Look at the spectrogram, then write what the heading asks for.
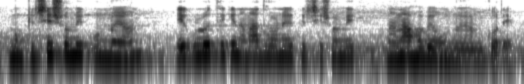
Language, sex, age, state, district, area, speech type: Bengali, female, 60+, West Bengal, Paschim Bardhaman, urban, spontaneous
